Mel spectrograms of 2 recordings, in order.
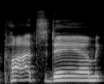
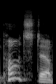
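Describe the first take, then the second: First: The name is said with an American pronunciation. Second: The name is said with a British pronunciation. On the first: "I'm a redneck from Indiana" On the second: "If you're from the U K, it may be"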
